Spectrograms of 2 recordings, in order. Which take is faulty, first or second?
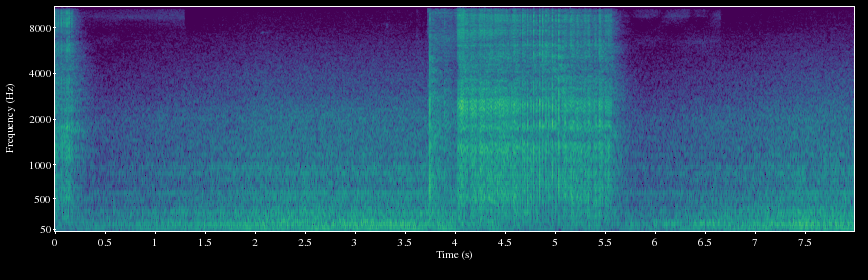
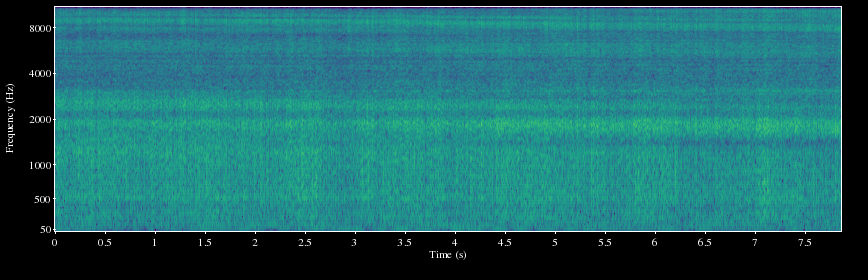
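first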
